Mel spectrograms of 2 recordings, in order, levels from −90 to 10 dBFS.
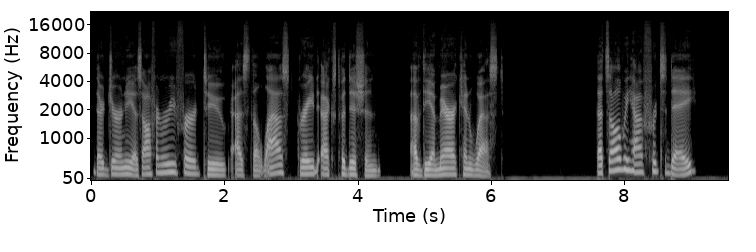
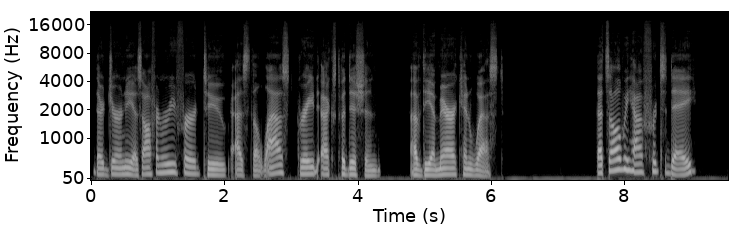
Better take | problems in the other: neither | none

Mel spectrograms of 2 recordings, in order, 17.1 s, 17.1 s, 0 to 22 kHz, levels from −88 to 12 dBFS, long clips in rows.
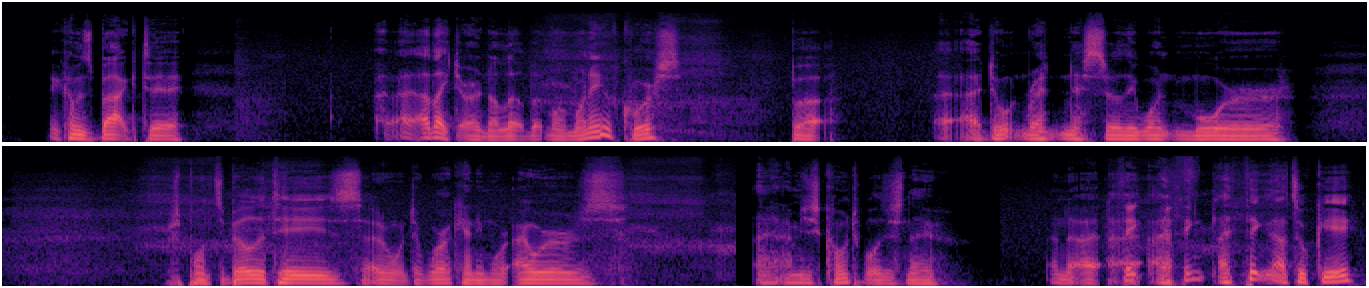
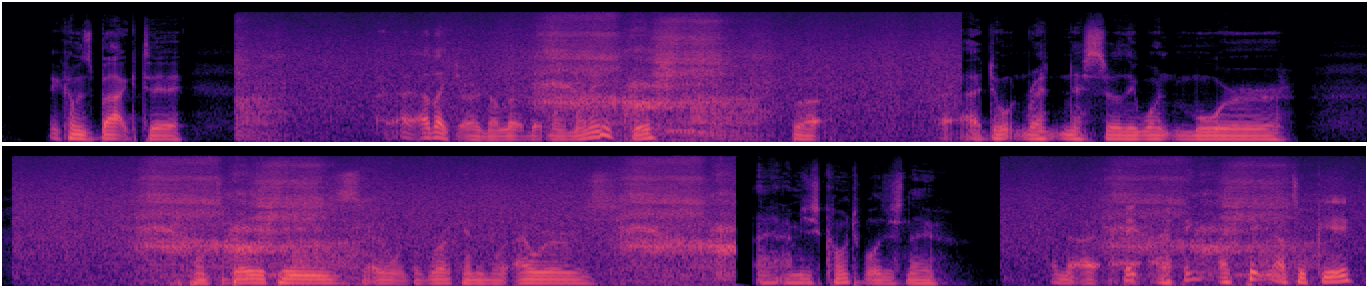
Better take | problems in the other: first | hiss; loud; from 1.5 to 6 s, from 8.5 to 13 s and from 15 s on; 2 dB below the speech; faint in the first

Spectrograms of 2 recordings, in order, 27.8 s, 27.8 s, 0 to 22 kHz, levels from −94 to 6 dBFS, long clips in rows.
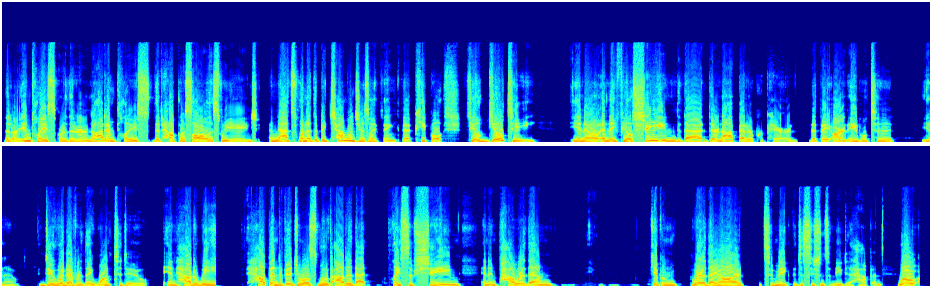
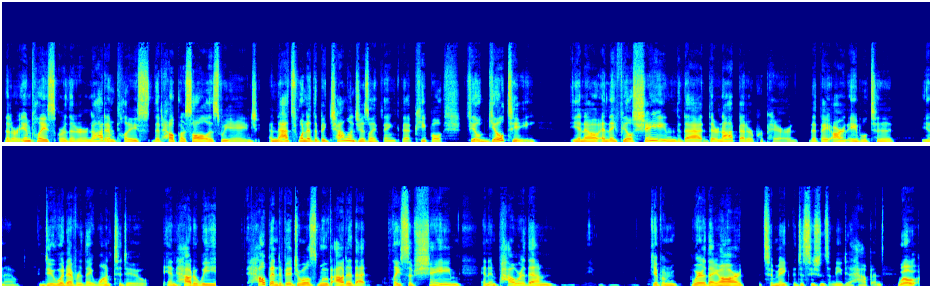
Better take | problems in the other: second | distortion; heavy; 6 dB below the speech

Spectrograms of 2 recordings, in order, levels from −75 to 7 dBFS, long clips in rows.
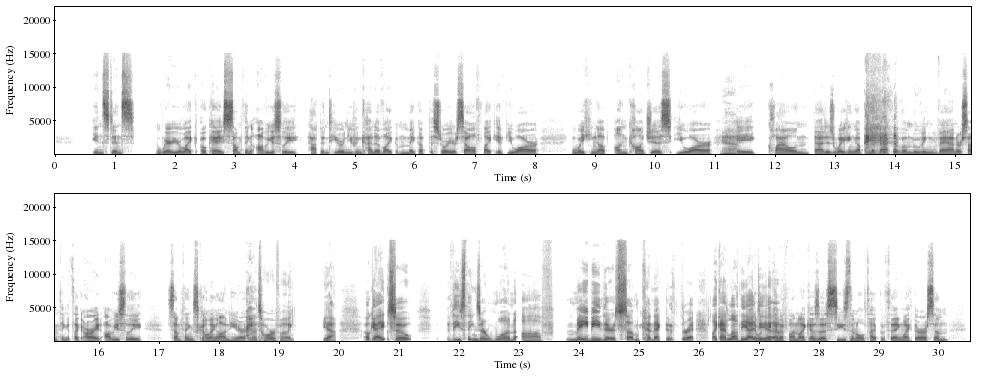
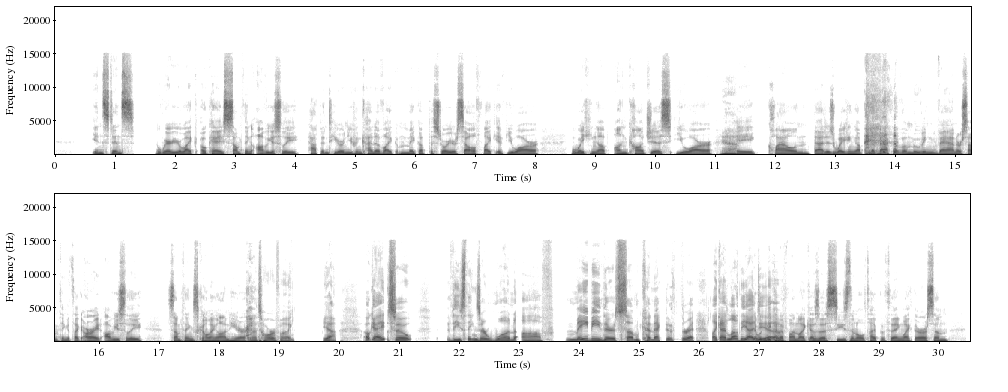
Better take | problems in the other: second | thin; somewhat; fading below 500 Hz

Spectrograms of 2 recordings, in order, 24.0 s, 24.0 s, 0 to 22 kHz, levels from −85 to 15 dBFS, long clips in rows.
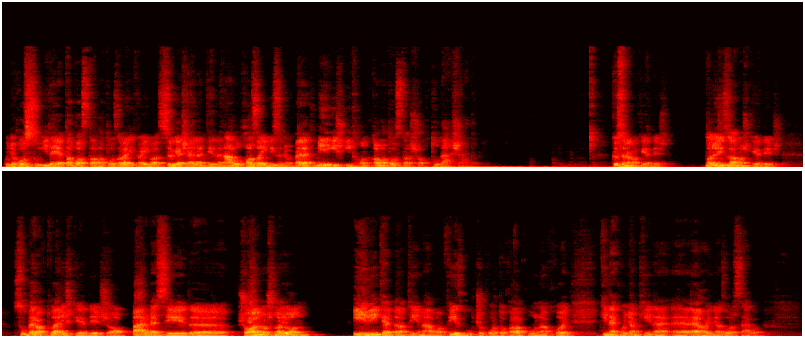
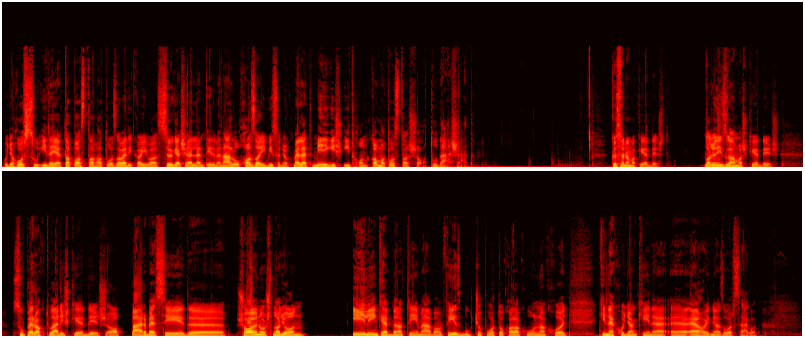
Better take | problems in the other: second | off-mic speech; far // room echo; noticeable; dies away in 0.4 s

